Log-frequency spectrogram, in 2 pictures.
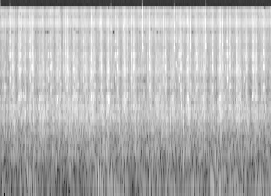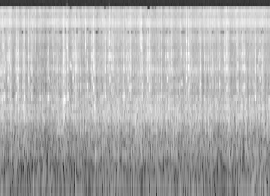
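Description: Small motor and plastic gears of a toy garbage truck's rear packer running steadily, with a rapid clicking, as the packer draws grass and leaves out of the hopper.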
